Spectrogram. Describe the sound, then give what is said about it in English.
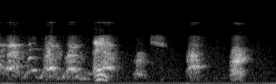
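Dogs bark excitedly in a run of several loud, separate barks, the first few coming quickly and the later ones more spaced out. “So I got to let you go. The dogs are going crazy.”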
